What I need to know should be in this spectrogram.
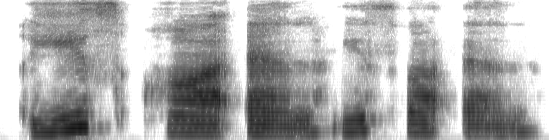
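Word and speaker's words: ישראל: So we're going to close this out to say yis, yis. And then we have a resh again here with a kamatz. And so this will say ra, yis, ra, and then an aleph with zere, and then the lamed together will say el. So Yisrael, Yisrael. And of course this is Israel.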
